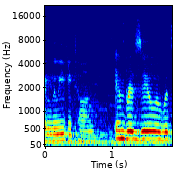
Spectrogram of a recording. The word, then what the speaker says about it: Louis Vuitton: That's why English native speakers just make fun of French people because we never pronounce the H, even in English. That's why. This one is Louis Vuitton. In Poland, Louis Vuitton or Louis Vuitton.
